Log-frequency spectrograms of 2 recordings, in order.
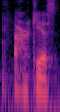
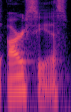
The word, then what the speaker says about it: Arceus: So the Japanese pronunciation is Arceus, but the English pronunciation is Arceus, and that's because the UK dubbing or whatever, they got it first, or like they had like someone from the UK that was like the director or something like that, yeah.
